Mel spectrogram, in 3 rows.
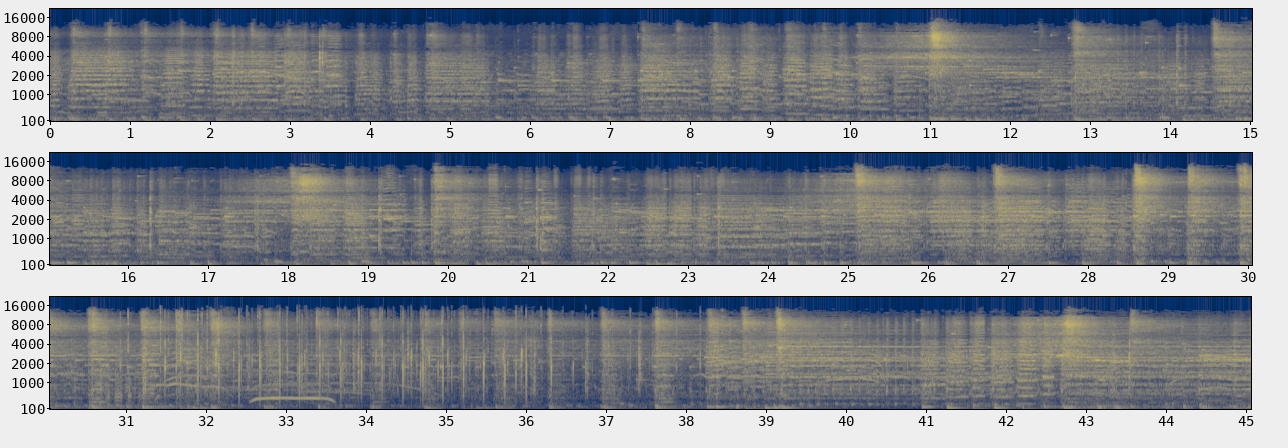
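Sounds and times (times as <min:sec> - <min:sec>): marching band playing: 0:00.0 - 0:45.0.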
